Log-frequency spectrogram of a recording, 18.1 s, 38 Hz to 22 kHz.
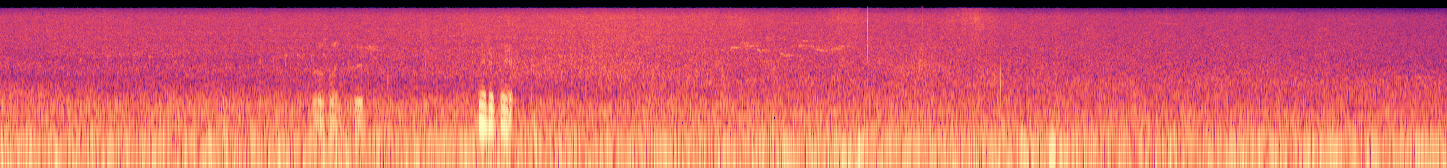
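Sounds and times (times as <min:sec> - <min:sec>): faint background hiss: 0:00.0 - 0:18.0
faint bird chirps: 0:03.2 - 0:04.8.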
